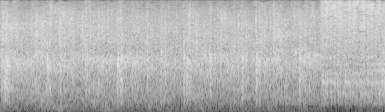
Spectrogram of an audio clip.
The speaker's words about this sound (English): Can we have a round of applause for the amazing, amazing panel?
